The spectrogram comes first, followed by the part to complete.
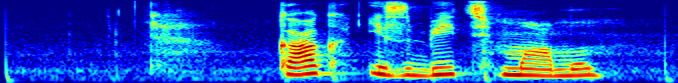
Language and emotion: Russian, neutral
